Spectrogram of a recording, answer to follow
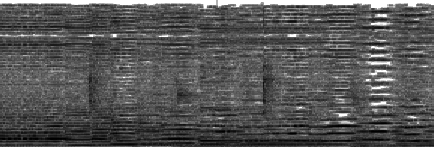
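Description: Instrumental break in an acoustic country-folk song: a fiddle plays a melody of held notes over strummed acoustic guitars.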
